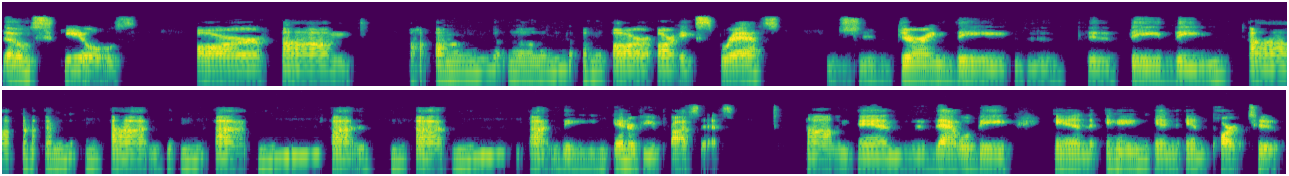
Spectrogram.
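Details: Real stuttering in a man who is a person who stutters, speaking as a webinar co-host; repetitions, interjections and pauses are heard; stuttering.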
